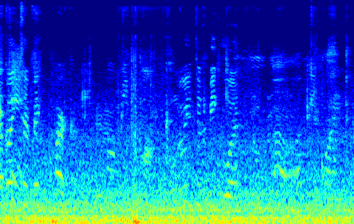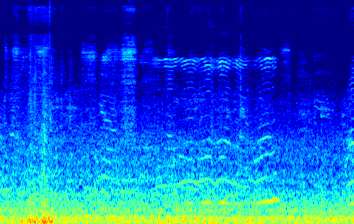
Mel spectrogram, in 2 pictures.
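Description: Steady low road and engine rumble of a moving car heard from inside the cabin, with a thump about two seconds in and another about six seconds in. Indistinct voices chatter over it.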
